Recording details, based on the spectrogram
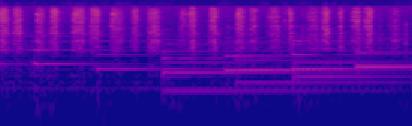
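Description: Rapid back-and-forth scraping of hand sanding on a small Loopy controller start button, close and quiet, with faint background music tones underneath.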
